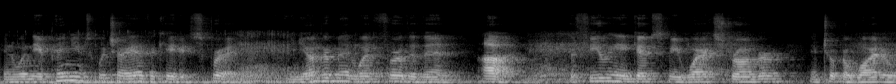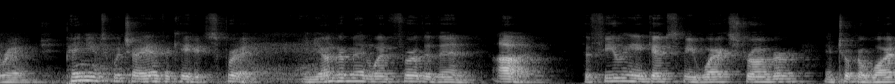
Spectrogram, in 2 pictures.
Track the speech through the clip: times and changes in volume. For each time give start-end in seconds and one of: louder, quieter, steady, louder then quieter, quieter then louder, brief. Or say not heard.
0.0-17.8 steady.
